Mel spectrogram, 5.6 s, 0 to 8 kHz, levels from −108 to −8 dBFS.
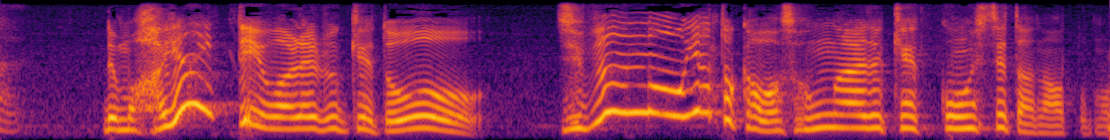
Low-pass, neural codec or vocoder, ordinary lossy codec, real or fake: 7.2 kHz; none; none; real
